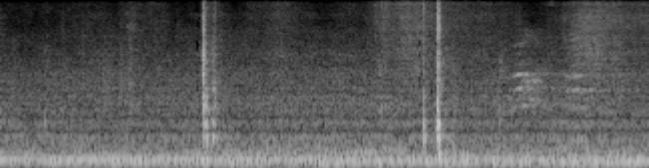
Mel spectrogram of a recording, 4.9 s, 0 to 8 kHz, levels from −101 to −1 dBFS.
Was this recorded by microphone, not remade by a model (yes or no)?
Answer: yes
